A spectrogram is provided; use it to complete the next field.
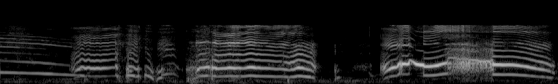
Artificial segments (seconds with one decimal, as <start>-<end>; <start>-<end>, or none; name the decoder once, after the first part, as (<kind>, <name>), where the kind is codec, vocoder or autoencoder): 1.9-2.4 (codec, SNAC)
